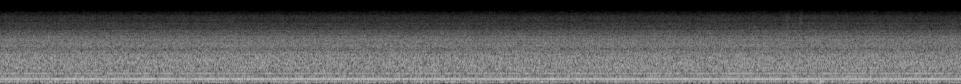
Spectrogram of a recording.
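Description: A vacuum hums steadily through a hose, with a loud rushing of air.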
